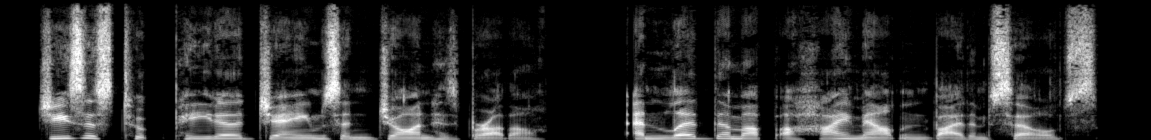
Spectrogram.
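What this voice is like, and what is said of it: Australian accent. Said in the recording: “Now we're going to flip over to Australia.”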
